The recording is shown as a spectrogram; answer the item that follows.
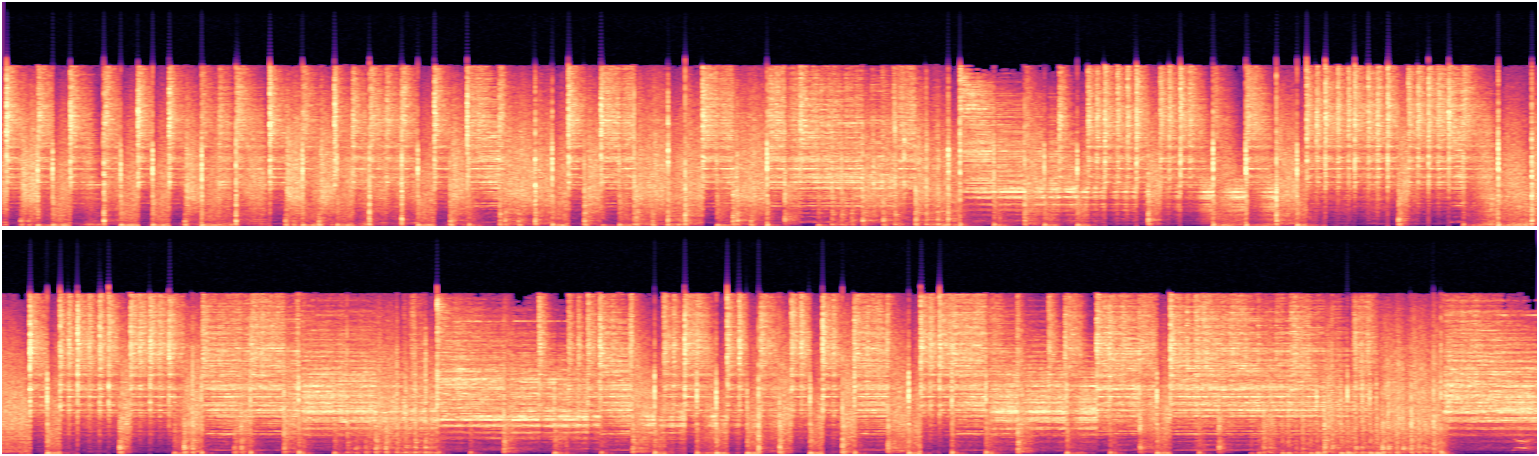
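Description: A drum kit solo played fast and without a break: dense bass drum and snare strokes under ringing cymbals.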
